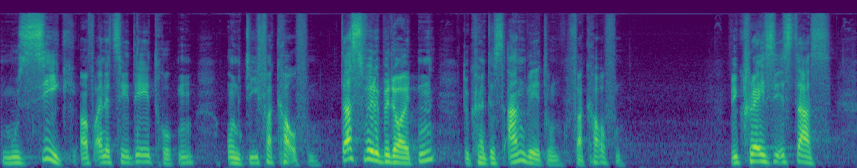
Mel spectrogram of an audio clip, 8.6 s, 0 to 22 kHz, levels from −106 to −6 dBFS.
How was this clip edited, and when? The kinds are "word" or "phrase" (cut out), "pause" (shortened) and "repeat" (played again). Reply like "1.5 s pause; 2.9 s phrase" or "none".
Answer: none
